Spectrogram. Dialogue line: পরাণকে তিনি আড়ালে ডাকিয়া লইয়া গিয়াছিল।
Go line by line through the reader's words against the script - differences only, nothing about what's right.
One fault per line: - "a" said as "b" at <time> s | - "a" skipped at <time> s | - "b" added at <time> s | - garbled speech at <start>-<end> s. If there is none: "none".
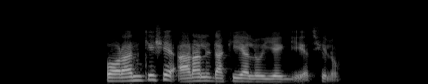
- "তিনি" said as "সে" at 1.5 s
